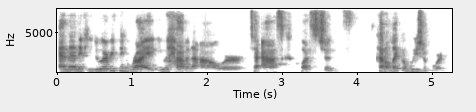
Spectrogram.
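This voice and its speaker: A woman's voice: medium pitch, fairly quick, a bit bright, low-quality recording. Female writer guest, mid-range voice, informal and rambling, explaining on a group call. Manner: informal, rambling with many asides. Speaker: short story writer, podcast guest. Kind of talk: casual chat, explaining. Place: online video call.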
